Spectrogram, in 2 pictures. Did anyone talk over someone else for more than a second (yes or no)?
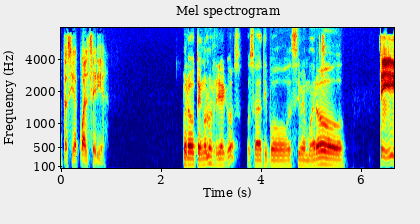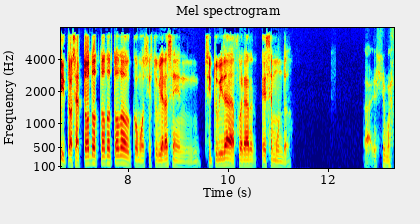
no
